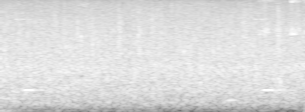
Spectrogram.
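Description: Steady water in the video game Genshin Impact, a dense even rush like pouring rain or a flowing stream, moderately quiet and unbroken throughout.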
